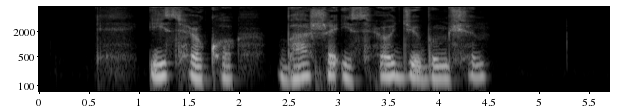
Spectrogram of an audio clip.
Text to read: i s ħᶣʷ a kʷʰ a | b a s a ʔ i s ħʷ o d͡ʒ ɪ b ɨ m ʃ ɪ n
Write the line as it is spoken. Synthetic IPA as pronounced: i s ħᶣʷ a kʷʰ a | b a ʂ a ʔ i s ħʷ o d͡ʒ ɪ b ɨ m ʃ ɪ n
